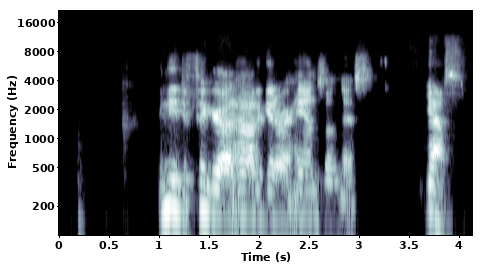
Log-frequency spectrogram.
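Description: An elderly man talks over an online call.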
